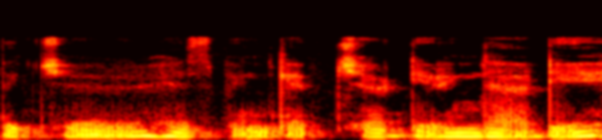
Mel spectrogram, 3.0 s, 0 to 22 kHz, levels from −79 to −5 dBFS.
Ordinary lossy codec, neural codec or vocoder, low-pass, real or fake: none; none; 7.2 kHz; real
